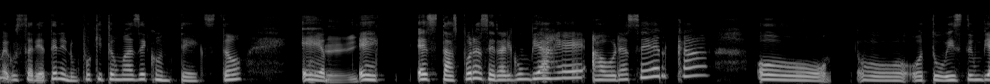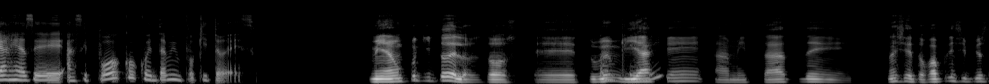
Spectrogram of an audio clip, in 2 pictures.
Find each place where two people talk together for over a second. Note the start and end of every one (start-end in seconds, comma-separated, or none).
none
